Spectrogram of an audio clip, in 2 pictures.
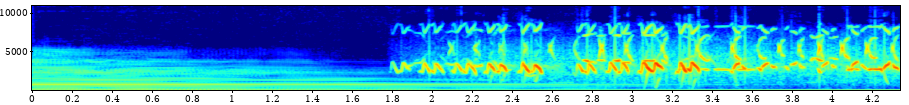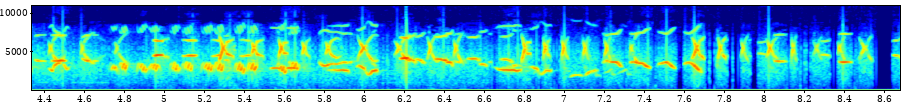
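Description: A held music chord fades out over the first few seconds. About two seconds in, a dense chorus of birdsong begins, many rapid high chirps overlapping, and carries on.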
